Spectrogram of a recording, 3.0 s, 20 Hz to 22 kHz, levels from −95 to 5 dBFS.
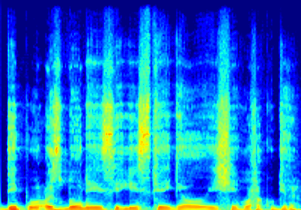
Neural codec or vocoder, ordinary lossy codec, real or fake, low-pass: codec, 44.1 kHz, 1.7 kbps, Pupu-Codec; none; fake; none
